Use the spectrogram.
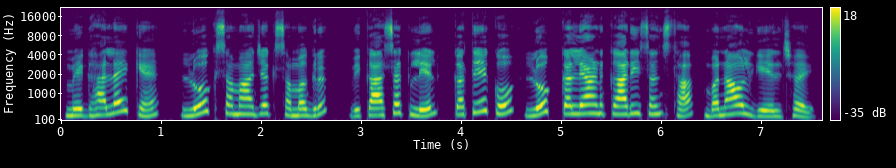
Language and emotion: Maithili, neutral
